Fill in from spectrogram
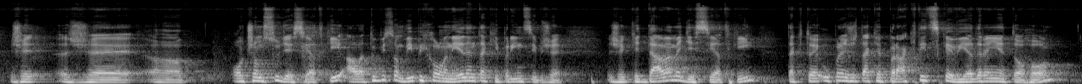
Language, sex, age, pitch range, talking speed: Slovak, male, 30-49, 115-140 Hz, 160 wpm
